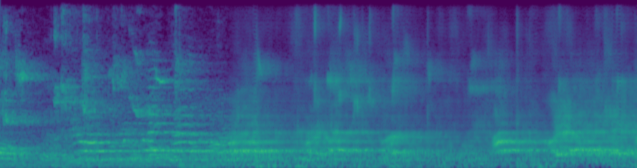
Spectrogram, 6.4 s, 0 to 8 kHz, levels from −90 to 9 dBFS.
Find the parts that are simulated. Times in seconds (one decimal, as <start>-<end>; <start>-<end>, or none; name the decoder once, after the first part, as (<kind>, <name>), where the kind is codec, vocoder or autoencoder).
2.3-6.4 (vocoder, Vocos)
